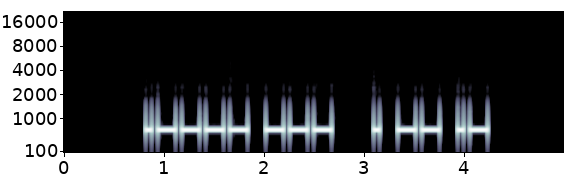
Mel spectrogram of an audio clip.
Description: Morse code, heard as a keyed tone, about 20 wpm, 700 Hz. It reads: 1O EMA
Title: Winter Field Day Exchanges 20wpm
